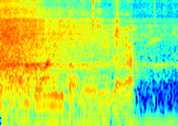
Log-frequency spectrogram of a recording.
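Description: A man speaking, over a steady low hum and a rushing background noise that fades about a second in.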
